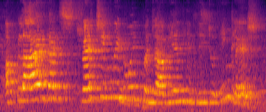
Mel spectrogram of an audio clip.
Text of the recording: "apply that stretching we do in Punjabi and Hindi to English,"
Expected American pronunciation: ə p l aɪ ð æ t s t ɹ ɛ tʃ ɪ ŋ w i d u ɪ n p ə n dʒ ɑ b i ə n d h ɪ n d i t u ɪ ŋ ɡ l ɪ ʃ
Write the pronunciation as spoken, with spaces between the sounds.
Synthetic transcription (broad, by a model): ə p l aɪ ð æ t s t ɹ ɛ tʃ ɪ ŋ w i d u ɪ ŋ p ə n dʒ ɑ b i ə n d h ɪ l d t u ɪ ŋ ɡ l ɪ ʃ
